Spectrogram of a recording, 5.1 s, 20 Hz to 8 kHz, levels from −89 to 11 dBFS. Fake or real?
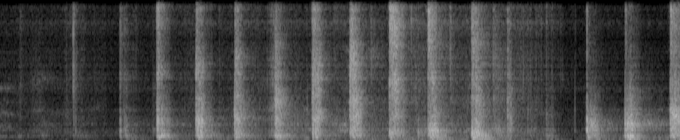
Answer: fake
